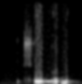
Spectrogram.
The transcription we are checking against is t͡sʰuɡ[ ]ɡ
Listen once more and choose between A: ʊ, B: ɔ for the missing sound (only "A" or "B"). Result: A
